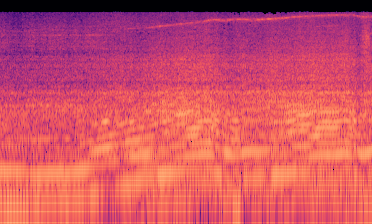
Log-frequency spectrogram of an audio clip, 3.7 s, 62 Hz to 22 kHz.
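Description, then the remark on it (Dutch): A McLaren sports car (called the 27S) launches with launch control at full throttle on a closed circuit, reaching over 100. Its loud engine roar climbs steadily in pitch, briefly dips at a gear change, then rises again. No one speaks. “Maar misschien moet ik gewoon nog één keer launch control doen.”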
